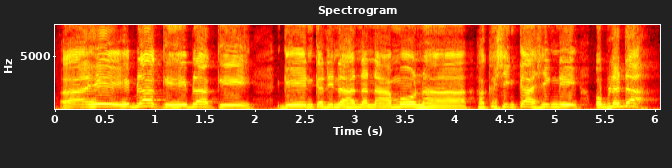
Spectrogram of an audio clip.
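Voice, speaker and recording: An actor with a Filipino Waray accent playing a fawning, excitable village captain in a slapstick radio comedy, stammering and exaggerated. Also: male voice, very high-pitched, measured pace, full character voice. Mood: nervous, fawning.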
